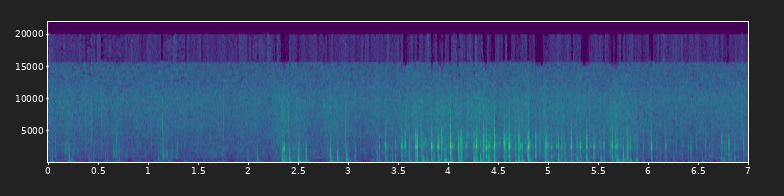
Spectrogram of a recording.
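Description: Horses gallop in a race in Dolpo with several riders, hooves drumming in rapid clip-clop beats that grow louder toward the middle, with a faint murmur of voices beneath.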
